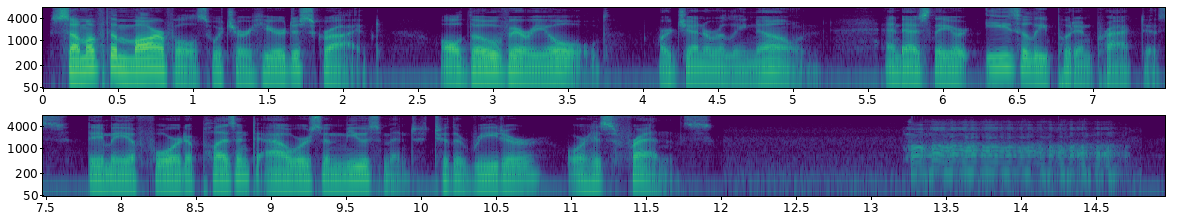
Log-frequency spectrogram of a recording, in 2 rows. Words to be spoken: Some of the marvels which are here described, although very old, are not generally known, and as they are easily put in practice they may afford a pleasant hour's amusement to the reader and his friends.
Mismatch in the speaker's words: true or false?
true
